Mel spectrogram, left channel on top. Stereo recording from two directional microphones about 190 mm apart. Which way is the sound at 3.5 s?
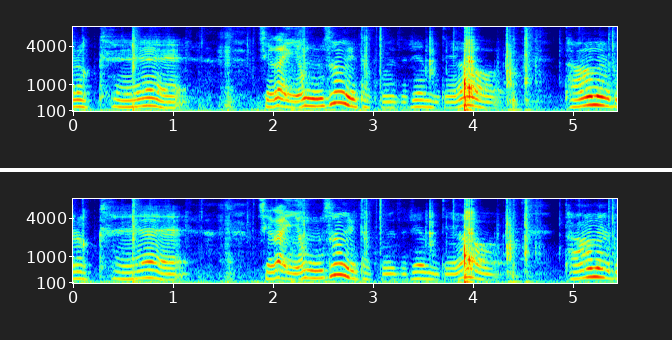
20° left (ahead or behind).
